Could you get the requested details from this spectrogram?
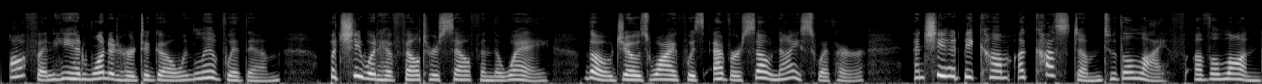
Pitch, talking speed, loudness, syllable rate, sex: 235 Hz, 190 wpm, -18 LUFS, 3.9 syllables/s, female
